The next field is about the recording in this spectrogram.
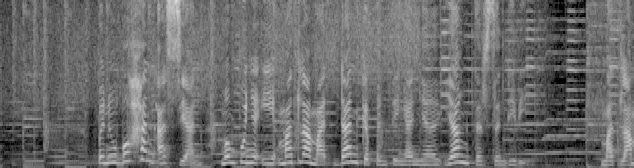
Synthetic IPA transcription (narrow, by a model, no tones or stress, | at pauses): pənũbuhanasianmə̃mpuɲãʔimãt̪lamãt̪̚dankəpənt̪iŋãnɲãjaŋt̪ərsəndiɾi | mãt̪la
